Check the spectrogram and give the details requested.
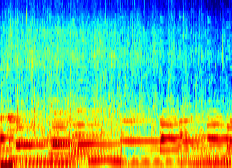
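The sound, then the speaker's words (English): A steady wash of applause from a church audience, dense and even, for Dr. Cofield and First Lady Tori Cofield, runs beneath sustained organ chords that shift pitch every second or so, with no talking over it. “May we give them a round of applause.”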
